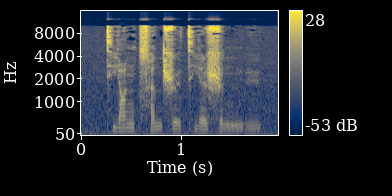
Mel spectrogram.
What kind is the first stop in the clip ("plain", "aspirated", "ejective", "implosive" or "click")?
aspirated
